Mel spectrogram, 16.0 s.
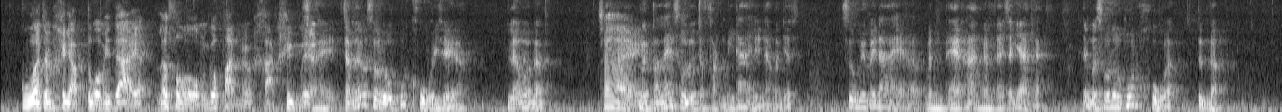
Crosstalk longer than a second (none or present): none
